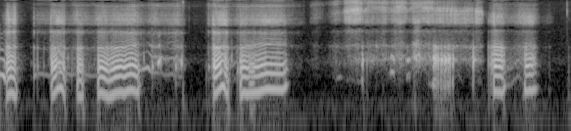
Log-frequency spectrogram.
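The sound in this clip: A human voice imitates the horrible wheezing breath of someone with a collapsed lung. Several strained, wavering rasps come in separate bursts with short pauses between them.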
